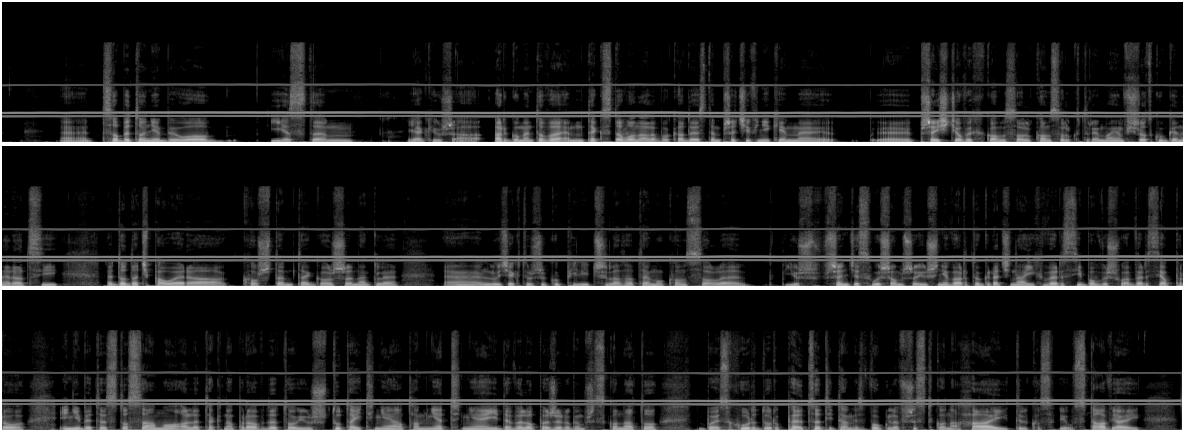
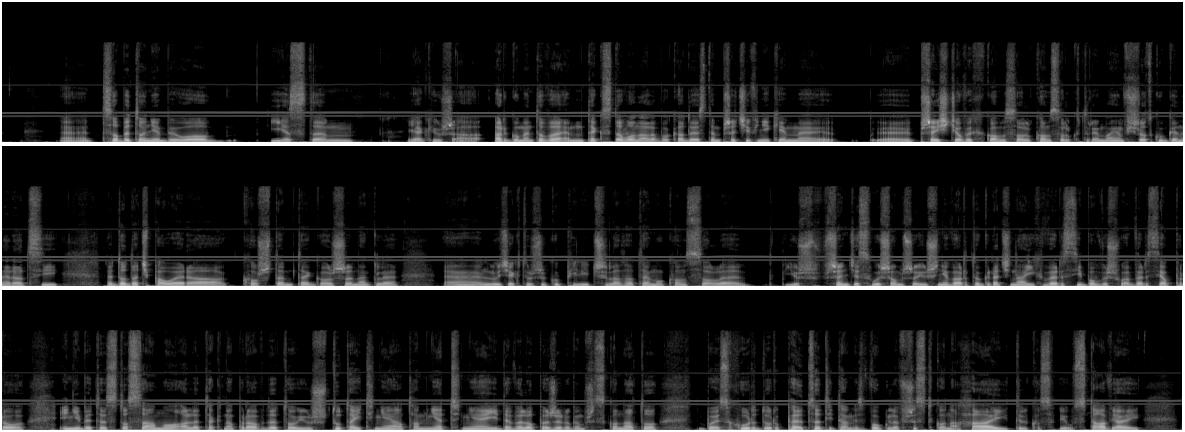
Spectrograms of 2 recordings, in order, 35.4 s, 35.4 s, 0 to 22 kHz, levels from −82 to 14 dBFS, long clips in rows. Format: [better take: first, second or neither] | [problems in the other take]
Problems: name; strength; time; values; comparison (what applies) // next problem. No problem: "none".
second | high-pitched whine; loud; throughout; 4.5 kHz, 5 dB below the speech; faint in the second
